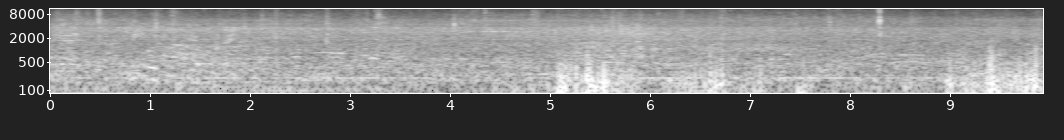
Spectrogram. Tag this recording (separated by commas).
Speech, outside, urban or man-made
